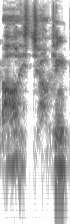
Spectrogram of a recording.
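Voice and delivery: hushed, under the breath; half-whispered to yourself; quiet inner voice. Retold or imitated. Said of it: "I went".

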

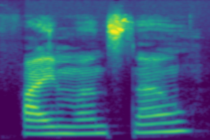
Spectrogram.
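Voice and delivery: ordinary talk, nothing marked

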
